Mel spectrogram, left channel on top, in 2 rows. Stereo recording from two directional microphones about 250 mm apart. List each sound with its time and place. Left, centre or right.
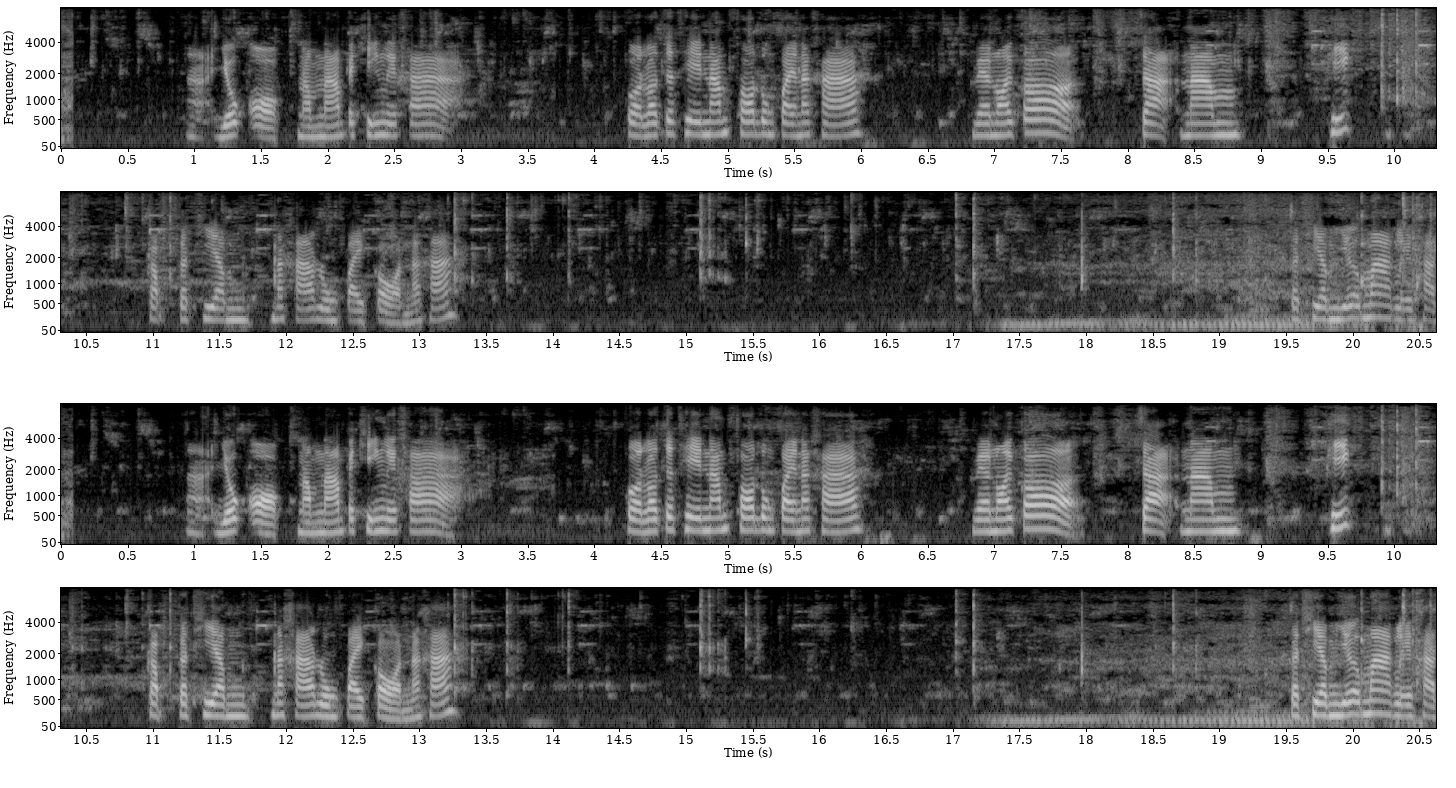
0.9 s speech: centre
4.2 s speech: centre
10.9 s speech: centre
19.5 s speech: right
